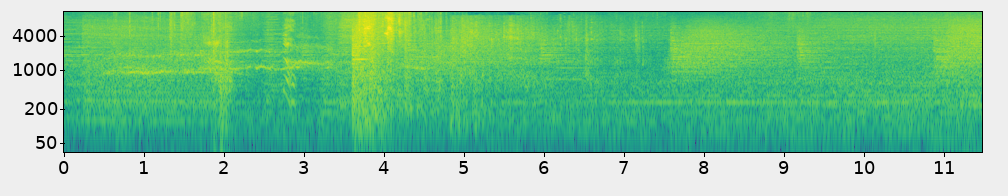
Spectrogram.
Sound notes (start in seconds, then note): 0.0 tires screech; 2.7 Dwight groans; 3.4 shattering; 7.9 dark instrumental music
